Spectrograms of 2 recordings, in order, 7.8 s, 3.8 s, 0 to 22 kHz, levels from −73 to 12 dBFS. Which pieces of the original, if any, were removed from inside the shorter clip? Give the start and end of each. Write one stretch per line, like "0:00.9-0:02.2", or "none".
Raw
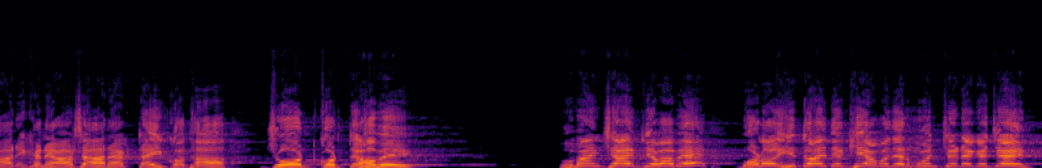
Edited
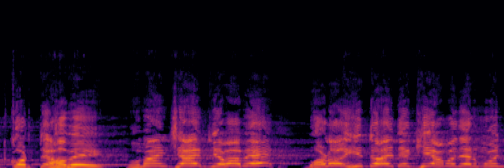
0:03.2-0:04.2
